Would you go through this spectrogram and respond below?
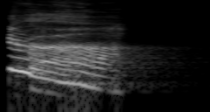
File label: Ability Throw, Barks; Warframe; Corpus Lich; Persona C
